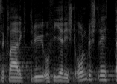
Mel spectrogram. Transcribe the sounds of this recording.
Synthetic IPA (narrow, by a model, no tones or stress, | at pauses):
sɛkʰlɛːɾɪkd̥ɾyːʔufiːɾɪʃtʰʊnbəʃtɾɪtːə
